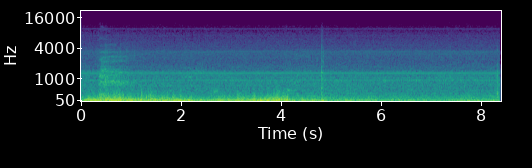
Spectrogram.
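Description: Low, irregular outdoor rumble, strongest in the first half and then easing off, with a faint steady high tone underneath and one faint click about five seconds in.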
